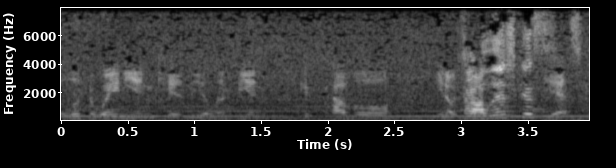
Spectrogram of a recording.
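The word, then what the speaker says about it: Kavaliauskas: I don't even know how to pronounce the Lithuanian kid, the Olympian Kaval, Kavalishkas? Yes, The Kavalishkas.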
